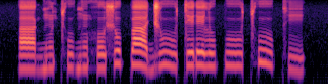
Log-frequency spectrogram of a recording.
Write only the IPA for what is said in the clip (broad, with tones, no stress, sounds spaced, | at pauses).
aː˨ ɡ͡b ũ˨ tʰ u˨ ɡ ũ˨ h o˨ ʃ o˦˨ p aː˦˨ d͡ʒ uː˦˨ t e˦ ɾ e˦ l u˦ p uː˦ tʰ uː˦˨ kʰ i˨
